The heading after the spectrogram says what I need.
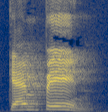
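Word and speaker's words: campaign: हम याद रखना है कैंपेन कैम पेन कैंपेन यहां पर भी जी साइलेंट है कैंपेन फॉरेन बहुत से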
